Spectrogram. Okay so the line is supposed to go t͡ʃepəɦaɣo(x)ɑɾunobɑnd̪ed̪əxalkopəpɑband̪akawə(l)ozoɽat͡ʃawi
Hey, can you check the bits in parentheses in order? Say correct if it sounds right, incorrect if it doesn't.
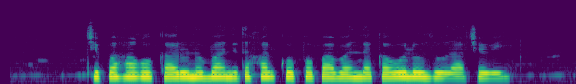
incorrect, correct

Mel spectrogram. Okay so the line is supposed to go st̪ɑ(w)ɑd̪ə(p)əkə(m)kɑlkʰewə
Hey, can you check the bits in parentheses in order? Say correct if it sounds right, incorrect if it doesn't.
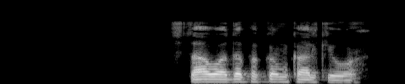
correct, correct, correct

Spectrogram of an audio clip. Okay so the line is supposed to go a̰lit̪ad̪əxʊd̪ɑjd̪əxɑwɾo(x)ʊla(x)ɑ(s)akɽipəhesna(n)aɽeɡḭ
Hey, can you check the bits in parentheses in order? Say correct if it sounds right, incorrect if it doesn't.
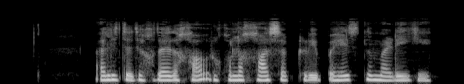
correct, correct, correct, incorrect

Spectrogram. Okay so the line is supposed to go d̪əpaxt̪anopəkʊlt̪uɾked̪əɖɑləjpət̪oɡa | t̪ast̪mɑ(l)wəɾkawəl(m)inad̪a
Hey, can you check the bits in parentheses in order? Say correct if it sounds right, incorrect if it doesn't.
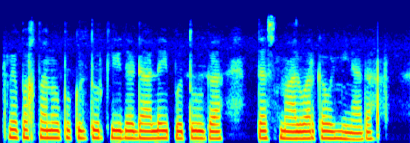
correct, correct

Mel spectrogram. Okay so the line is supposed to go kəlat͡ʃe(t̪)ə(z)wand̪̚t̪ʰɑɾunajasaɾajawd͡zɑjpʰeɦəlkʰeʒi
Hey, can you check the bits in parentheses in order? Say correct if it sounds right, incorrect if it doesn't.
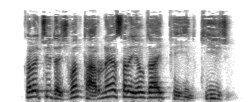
incorrect, incorrect

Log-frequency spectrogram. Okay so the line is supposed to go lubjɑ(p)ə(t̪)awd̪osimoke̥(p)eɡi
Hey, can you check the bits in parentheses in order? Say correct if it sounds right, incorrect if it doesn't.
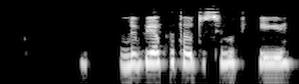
correct, correct, incorrect

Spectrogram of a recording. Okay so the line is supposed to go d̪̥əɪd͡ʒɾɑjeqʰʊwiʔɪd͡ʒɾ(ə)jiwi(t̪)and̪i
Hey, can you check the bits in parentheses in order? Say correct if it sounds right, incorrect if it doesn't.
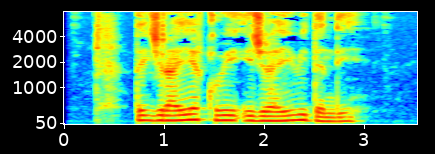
incorrect, incorrect

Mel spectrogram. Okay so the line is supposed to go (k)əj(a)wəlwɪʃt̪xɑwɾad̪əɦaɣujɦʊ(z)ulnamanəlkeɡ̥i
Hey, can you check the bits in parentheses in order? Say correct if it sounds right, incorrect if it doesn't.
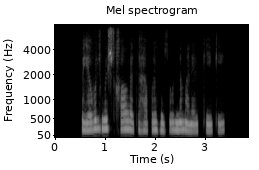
incorrect, correct, correct

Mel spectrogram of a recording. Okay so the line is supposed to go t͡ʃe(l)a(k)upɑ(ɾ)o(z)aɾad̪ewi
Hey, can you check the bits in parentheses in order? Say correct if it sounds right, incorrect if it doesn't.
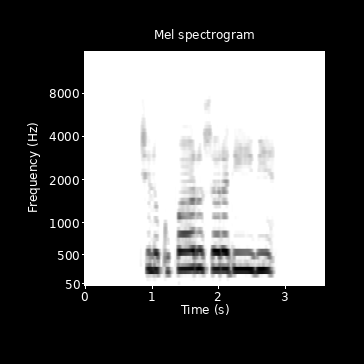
correct, correct, correct, incorrect

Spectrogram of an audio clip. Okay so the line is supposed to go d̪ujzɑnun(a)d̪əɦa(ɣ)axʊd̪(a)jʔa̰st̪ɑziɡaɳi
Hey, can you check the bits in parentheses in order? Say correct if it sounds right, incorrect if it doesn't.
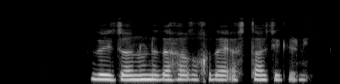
correct, correct, incorrect

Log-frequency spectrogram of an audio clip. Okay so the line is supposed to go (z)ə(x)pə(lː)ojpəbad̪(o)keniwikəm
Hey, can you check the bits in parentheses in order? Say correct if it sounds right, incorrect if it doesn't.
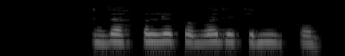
correct, correct, correct, correct

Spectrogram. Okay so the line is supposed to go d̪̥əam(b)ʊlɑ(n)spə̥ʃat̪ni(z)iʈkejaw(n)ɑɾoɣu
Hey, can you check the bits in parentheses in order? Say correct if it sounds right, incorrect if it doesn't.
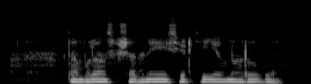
correct, correct, incorrect, correct

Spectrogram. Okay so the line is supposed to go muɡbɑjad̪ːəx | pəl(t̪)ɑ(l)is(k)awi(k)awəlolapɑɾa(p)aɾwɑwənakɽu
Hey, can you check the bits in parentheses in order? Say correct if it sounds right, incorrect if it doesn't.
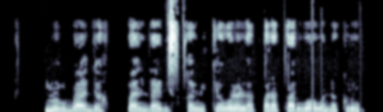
incorrect, incorrect, incorrect, correct, correct

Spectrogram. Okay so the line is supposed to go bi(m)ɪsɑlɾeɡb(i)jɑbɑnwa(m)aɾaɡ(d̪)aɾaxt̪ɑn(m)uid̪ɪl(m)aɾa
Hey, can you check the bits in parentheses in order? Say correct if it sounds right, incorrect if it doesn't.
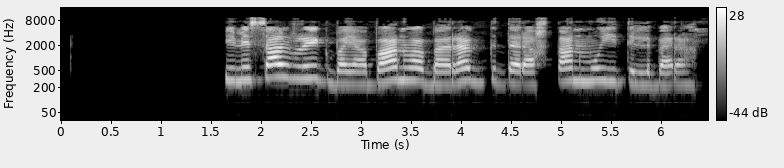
correct, incorrect, incorrect, correct, correct, incorrect

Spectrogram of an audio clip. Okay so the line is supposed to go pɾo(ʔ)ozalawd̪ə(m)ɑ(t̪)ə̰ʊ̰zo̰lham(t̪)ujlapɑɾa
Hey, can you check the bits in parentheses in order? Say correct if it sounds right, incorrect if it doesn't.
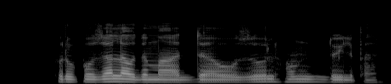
incorrect, correct, incorrect, incorrect

